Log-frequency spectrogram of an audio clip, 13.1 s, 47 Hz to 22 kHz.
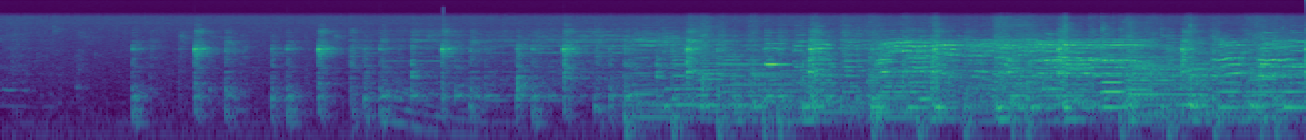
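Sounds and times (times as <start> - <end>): classical guitars strumming chords: 5.9 - 13.0.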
